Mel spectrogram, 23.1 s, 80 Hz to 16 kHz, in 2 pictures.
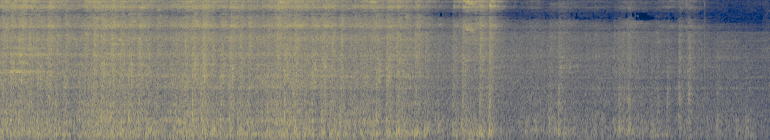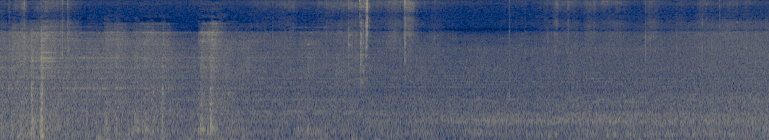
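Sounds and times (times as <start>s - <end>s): train wheels clattering over rail joints: 0.0s - 15.0s.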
